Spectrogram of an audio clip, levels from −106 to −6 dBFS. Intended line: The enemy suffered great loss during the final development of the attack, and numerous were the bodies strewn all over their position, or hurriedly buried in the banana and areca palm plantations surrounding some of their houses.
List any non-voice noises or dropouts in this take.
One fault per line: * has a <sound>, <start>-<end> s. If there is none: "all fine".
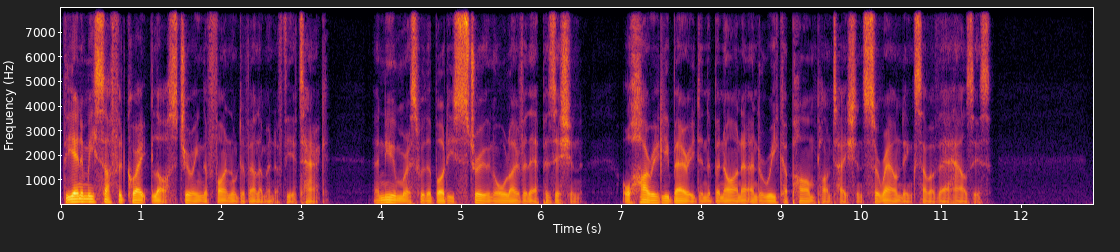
all fine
